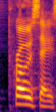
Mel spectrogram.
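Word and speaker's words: pro se: caught myself right there that's Pros that's not per se per se is different per se is a little different it's prosay so it's p r say easy um Miss right there on my part I apologize but it's prosay to represent oneself remand means you send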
